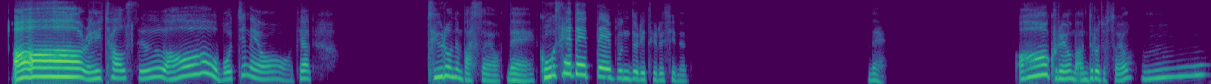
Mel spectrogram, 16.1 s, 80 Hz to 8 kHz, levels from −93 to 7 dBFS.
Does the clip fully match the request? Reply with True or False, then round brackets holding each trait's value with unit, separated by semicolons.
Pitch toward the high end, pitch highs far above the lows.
True (225 Hz; 5.9 semitones)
